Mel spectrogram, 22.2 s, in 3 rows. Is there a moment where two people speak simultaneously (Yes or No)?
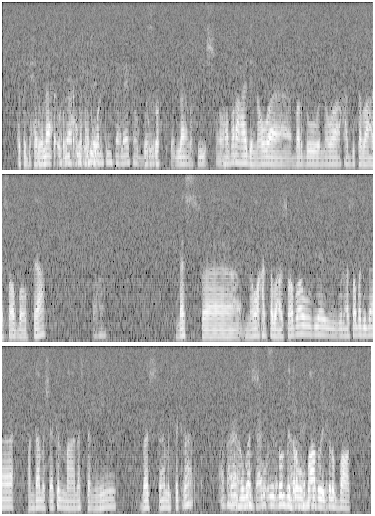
Yes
